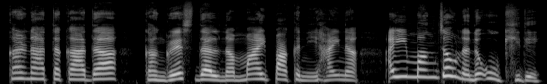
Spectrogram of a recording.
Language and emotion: Manipuri, surprised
